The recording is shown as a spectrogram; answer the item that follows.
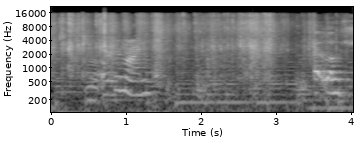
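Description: Children's voices exclaiming and chattering without clear words, over background music with a steady bass line.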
